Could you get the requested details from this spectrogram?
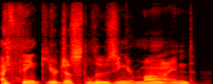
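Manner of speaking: plain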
